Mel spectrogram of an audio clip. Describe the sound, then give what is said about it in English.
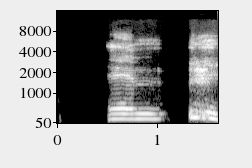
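Throat clearing by a person who vapes, in two short rough voiced bursts separated by a brief pause. “Sorry, just clearing my vape throat there.”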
